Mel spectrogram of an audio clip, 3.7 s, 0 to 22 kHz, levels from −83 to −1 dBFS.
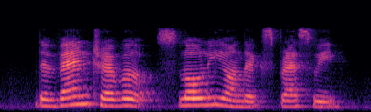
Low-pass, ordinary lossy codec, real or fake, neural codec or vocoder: none; none; fake; codec, 16 kHz, 0.4 kbps, LongCat-Audio-Codec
